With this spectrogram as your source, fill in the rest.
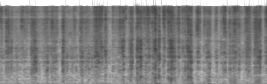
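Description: A yellow smiley-face Scrub Daddy sponge, a hand-sized polymer foam piece, is held in both hands and scratched and squeezed with the fingers. This makes a steady, dry, bright scratching and crinkling texture with short, irregular squeaky bursts rising over it about every quarter second.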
